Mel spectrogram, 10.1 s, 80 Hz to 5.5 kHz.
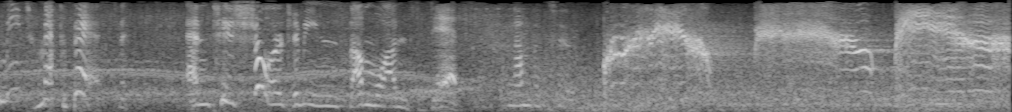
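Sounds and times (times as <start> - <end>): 
speech: 0.4 - 1.1, 1.9 - 8.2
cat meowing: 6.1 - 10.1.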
